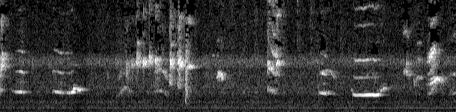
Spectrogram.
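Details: A tame African grey parrot, trying to talk and singing, gives scattered short whistles, chirps and a brief squawk, mostly high-pitched, over a steady low indoor hum.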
